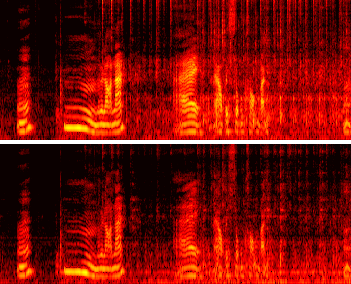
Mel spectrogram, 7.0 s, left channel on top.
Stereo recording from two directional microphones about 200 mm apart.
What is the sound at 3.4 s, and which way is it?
Speech, 15° left (ahead or behind).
